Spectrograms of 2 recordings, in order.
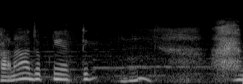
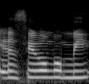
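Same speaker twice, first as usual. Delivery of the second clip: crying, much higher and louder; 6 semitones higher, 6 dB louder than usual. Greeting her mother, who asks why she arrives crying, crying. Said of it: "तू ऐसे रोते रोते क्यों आ रही है".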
